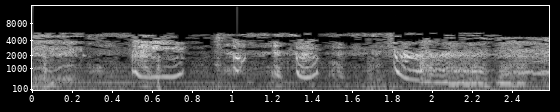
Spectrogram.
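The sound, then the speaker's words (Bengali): An old man groaning while being choked, with a few wavering, strained moans and throaty sounds, loud and broken into short bursts. “কোকে উঠে হাত পা ছুঁড়তে থাকেন বৃদ্ধ। ওর গলা দিয়ে কেবল একটা গুঙানি শব্দ বেরিয়ে আসে।”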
